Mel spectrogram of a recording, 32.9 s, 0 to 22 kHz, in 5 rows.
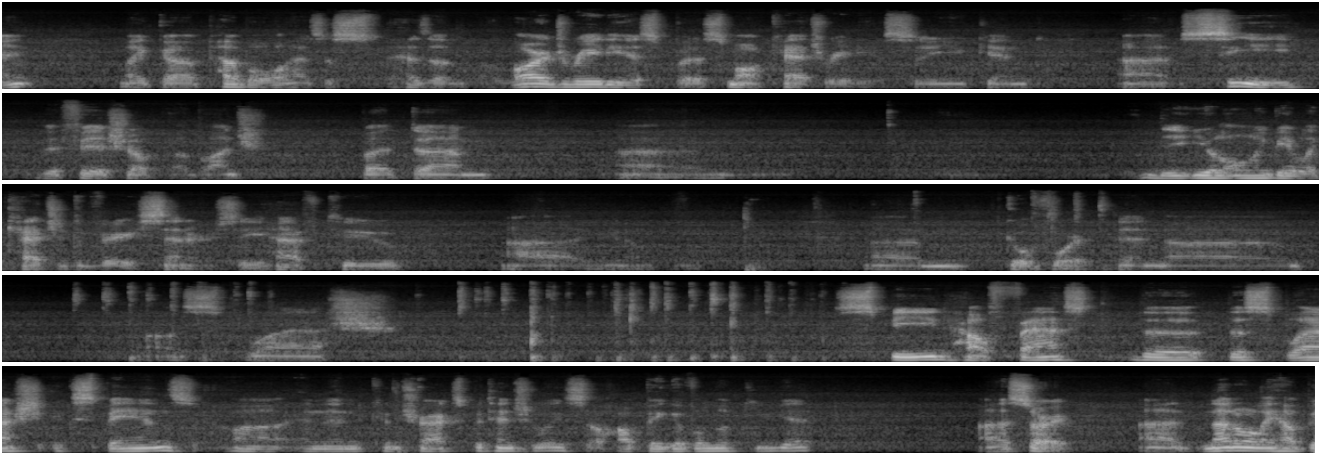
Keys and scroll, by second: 20.4 shift+s, 23.2 shift+s.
